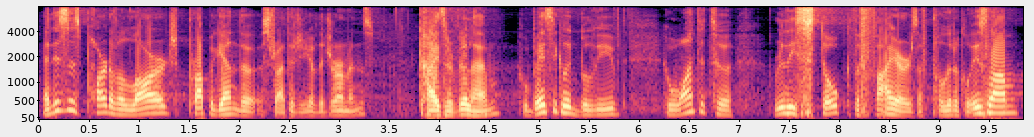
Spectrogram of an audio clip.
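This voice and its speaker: A man's voice: mid-range voice, animated, moderate pace, creaky, low-quality recording. A man, a native Persian speaker, giving a talk to an audience, wry and digressive with joking asides. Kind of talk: lecture to an audience.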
